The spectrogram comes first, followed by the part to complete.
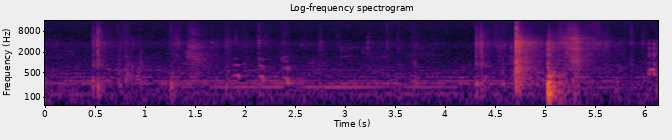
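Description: A kick striking a small object balanced on a person's head: two quick thumps near the end, the second louder and sharper.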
